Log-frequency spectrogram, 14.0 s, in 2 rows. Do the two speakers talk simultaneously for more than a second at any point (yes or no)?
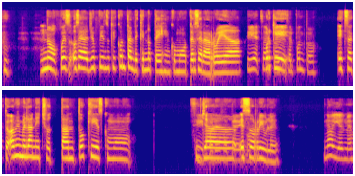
yes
